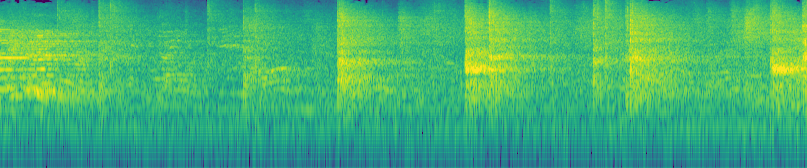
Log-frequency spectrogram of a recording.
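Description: Paddles pop against a plastic ball in a large echoing hall.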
